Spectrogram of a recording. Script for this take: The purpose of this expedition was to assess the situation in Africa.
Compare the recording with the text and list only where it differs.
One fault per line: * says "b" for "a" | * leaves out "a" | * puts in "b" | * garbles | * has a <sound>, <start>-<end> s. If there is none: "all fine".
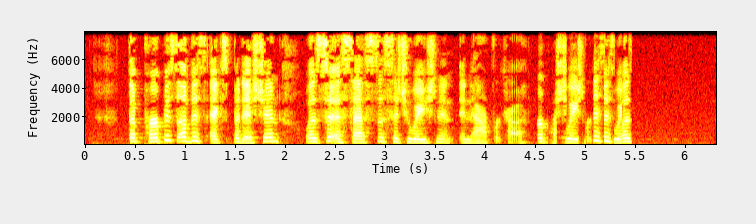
* garbles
